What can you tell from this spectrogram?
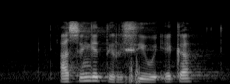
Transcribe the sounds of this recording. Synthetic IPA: aʂiŋɡetir̤isiwɛʔɛka

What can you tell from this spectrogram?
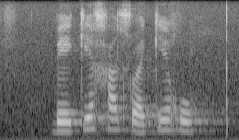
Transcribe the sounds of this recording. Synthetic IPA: bɛkʼɪk͡xʰaɬwakʼɪɣʊ

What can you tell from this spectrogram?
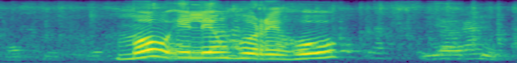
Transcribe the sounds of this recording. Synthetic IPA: moʊɪleŋ̩ɦʊrɪɦʊ

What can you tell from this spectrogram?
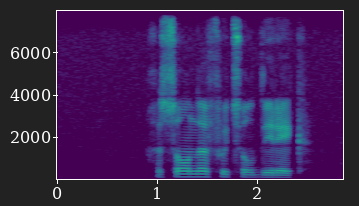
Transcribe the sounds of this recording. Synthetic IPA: χəsɔndəfutsəlˠdiɾɛk

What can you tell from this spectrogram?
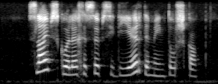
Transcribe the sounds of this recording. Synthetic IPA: slɐjpskuələχəsəpsidiiərdəmɛntɔrskɐp

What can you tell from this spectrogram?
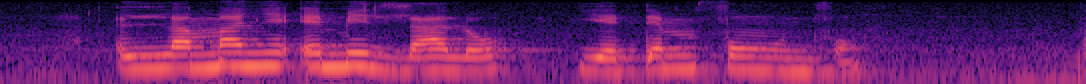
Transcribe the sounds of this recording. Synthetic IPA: lamaɲɛʔemiɮalɔ | jɛtʼeɱfuːnd͡vʱɔ

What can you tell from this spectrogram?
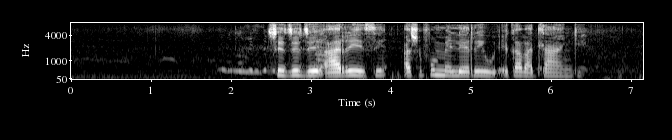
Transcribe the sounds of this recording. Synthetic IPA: ʂib͡ʐʷib͡ʐʷiɦarisiaʂifumɛleriwuʔɛ̰kaβat͡ɬaːŋɡɛ

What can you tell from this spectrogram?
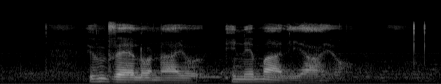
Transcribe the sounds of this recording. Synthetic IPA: iɱb̪vʱɛlɔnajɔinɛmalijaːjɔ

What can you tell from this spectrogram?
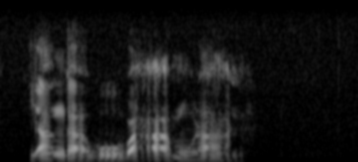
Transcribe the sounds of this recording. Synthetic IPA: jaŋɡaβuβaɦamuɺaːna

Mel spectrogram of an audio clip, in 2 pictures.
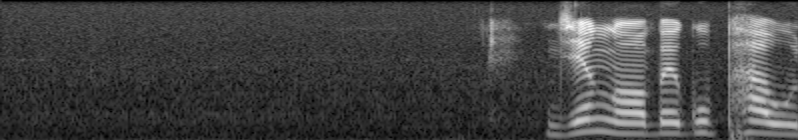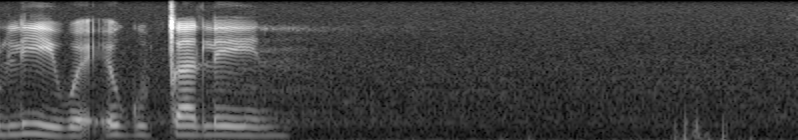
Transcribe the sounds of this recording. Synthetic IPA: nd͡ʒʱɛŋɔɓɛk̬upʰawuliwɛʔek̬uǀaleːni

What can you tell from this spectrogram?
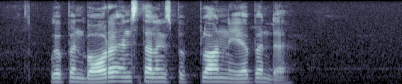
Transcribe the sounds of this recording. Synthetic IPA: ʔuəpənbɑːɾəənstæləŋsbəplɐnɦiəvəndə

